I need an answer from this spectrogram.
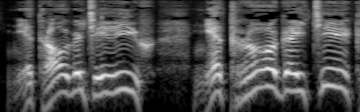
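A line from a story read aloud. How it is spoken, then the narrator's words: Shouting. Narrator (Russian): кричал он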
